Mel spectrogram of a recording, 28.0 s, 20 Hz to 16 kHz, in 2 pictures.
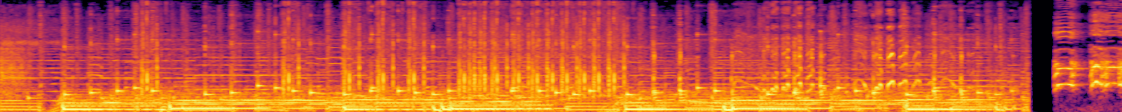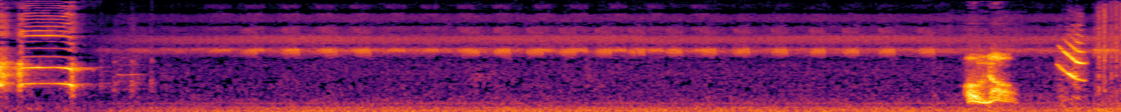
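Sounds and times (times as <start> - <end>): rooster crowing: 13.2 - 16.0.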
